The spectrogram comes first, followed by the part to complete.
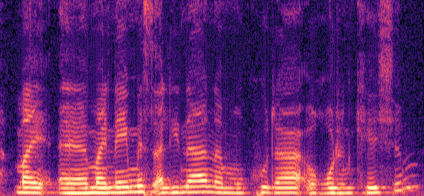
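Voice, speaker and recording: Woman teacher, hesitant, hunting for words, mellow voice. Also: mid-range voice, flat delivery, moderate pace. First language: German. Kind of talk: panel self-introduction.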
